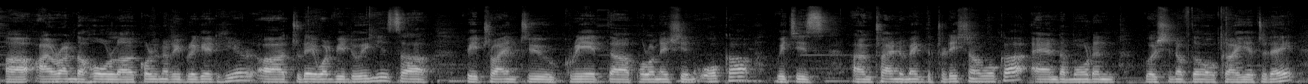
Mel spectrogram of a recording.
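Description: A man's voice: medium pitch, steady tone, moderate pace, a little mellow, a little hiss or hum. A man in his forties with a South Indian accent, talking informally as a chef in an interview. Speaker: executive chef, interview guest. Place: open-air hotel pavilion demonstration table. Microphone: lapel mic. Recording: roomy echo, music underneath.

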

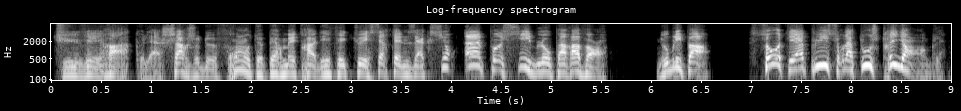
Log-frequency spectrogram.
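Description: An actor playing a big, sly, money-grubbing bear merchant with unhurried, smugly genial sales patter in a video game. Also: male voice, on the high side, huge pitch swings, vocal fry, music in the background, exaggerated voice. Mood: smug, instructive. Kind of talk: cartoonish video game acting.

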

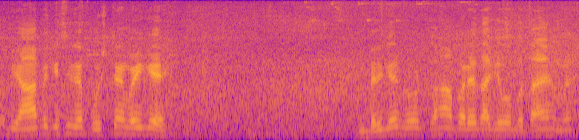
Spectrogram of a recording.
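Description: Middle-aged male vlogger, unhurried and chatty, lapel mic on a noisy city street with traffic clearly heard. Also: a little high, fairly even intonation. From Pakistan. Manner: unhurried, chatty, many fillers. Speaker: travel vlogger. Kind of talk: casual walking vlog narration. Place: busy city street outdoors. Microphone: clip-on lapel mic. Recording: outdoor street noise.

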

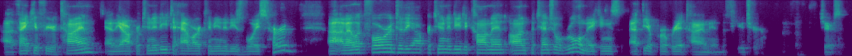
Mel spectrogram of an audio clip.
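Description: A man with a somewhat low voice reads a formal public comment over a video call. His delivery is steady and official. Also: fast. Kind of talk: reading a prepared statement.

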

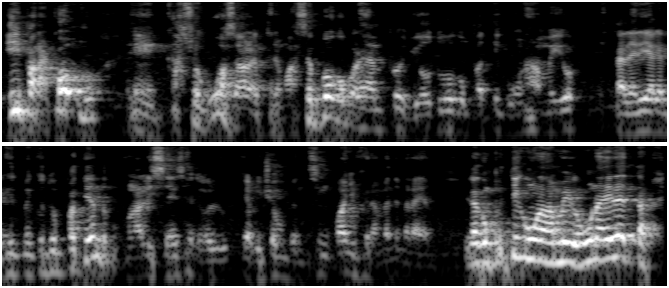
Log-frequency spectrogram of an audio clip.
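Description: A man with a Cuban accent talking in a casual conversation, animated and emphatic, his voice swinging up and down as he makes his points. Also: on the high side, vocal fry, reverberant.

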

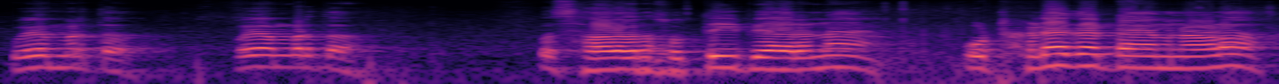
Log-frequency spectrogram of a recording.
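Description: A man's voice: sits high, flat delivery, fast, natural voice. A man playing a farmer father who nags his lazy son to get up and work in a family drama. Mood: scolding. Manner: scolding, chiding. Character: farmer father, nagging, easygoing.

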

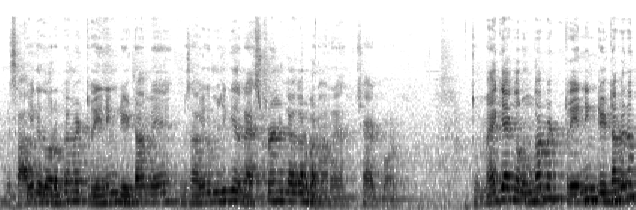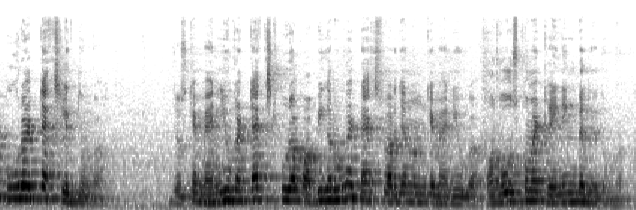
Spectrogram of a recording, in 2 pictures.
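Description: A man's voice: on the high side, animated, fast talker, mellow. A male programming instructor giving a casual, conversational lecture and mixing English technical phrases into his talk. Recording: echoey room with faint background noise.

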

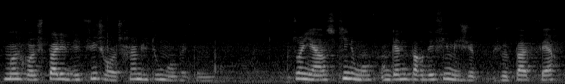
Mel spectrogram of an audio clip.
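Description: A woman's voice: a little high, quick pace, a little mellow, a little hiss or hum. A young woman from France chatting casually to camera with her mouth full of food, slangy and rambling with fillers. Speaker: gaming and food vlogger.

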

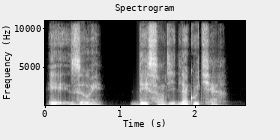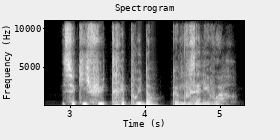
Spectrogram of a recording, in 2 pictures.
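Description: A man narrating a classic fairy tale as an audiobook, with a measured, expressive reading. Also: lowish voice, slightly rough, no echo. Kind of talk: storybook narration.

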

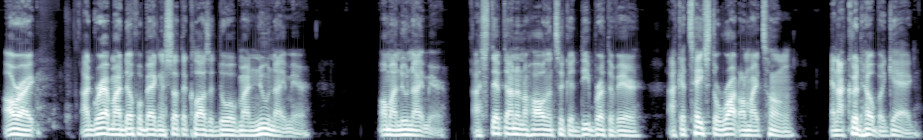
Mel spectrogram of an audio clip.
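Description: A man's voice: sits low, a little fast. A man narrating a horror story, reading casually with self-corrections and joking asides.

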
